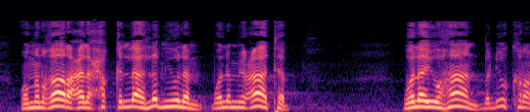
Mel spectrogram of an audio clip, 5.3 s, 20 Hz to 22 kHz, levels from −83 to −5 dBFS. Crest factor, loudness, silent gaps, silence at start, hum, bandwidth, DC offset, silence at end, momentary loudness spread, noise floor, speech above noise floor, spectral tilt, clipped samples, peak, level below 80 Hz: 16 dB; -18 LUFS; none; 0.2 s; none; 10.5 kHz; under 0.1%; 0 s; 13 LU; -55 dBFS; 38 dB; -6 dB/octave; under 0.1%; -2 dBFS; -48 dBFS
